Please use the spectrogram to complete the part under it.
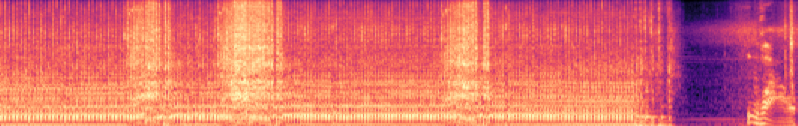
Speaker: Muffler's off I wonder what this thing sounds like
